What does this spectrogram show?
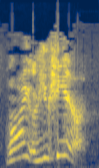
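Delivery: high, slow, loud question; annoyed. A narrator's reading. Boy questions his tagalong friend, slow annoyed voice. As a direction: stretch it out in exasperation.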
